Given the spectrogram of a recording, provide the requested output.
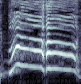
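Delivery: loud, high, hammed-up fake bawl; mock wailing sob burst. Shown as a demonstration. Mocking actors who force tears, a hammed-up loud wail. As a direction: wail out a fake cry, overdone. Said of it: "You don't just usually".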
